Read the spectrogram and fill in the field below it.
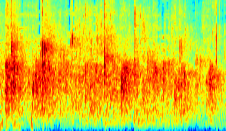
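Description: An audience at an awards ceremony applauds steadily, dense clapping filling the whole stretch at moderate volume with no talk over it.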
